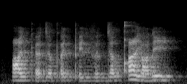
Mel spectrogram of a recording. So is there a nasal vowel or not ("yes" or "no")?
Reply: no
